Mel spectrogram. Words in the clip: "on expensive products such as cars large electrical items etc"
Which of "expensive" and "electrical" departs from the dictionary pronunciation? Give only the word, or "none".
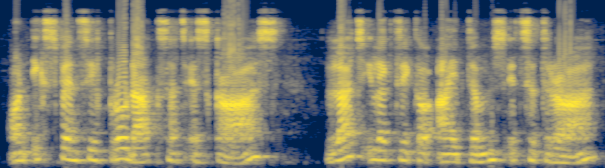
expensive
